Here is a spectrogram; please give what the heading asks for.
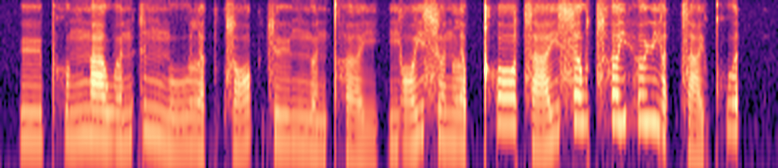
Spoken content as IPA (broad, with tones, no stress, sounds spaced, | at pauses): yː˨ pʰ ʊ˨˧ ŋ n̪ aː˧ w ɵ˨˧ n k ɪ˧ ŋ n̪ uː˨˧ l ɐ˨ k̚ t͡s ɔː˨˥ k̚ s yː˨ ŋ n̪ ɵ˨ n t̪ʰ ɐ˨˩ j | j ɔː˨˥ j s ɵ˨ n l ɐ˨ p̚ kʰ ɔː˥ t͡s aː˨˥ j s ɐ˥ w t͡sʰ ɐ˥ j h ɵ˥ ɥ j ɐ˧ t̚ t͡s aː˨˩ j kʷʰ ɐ˥ t̚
